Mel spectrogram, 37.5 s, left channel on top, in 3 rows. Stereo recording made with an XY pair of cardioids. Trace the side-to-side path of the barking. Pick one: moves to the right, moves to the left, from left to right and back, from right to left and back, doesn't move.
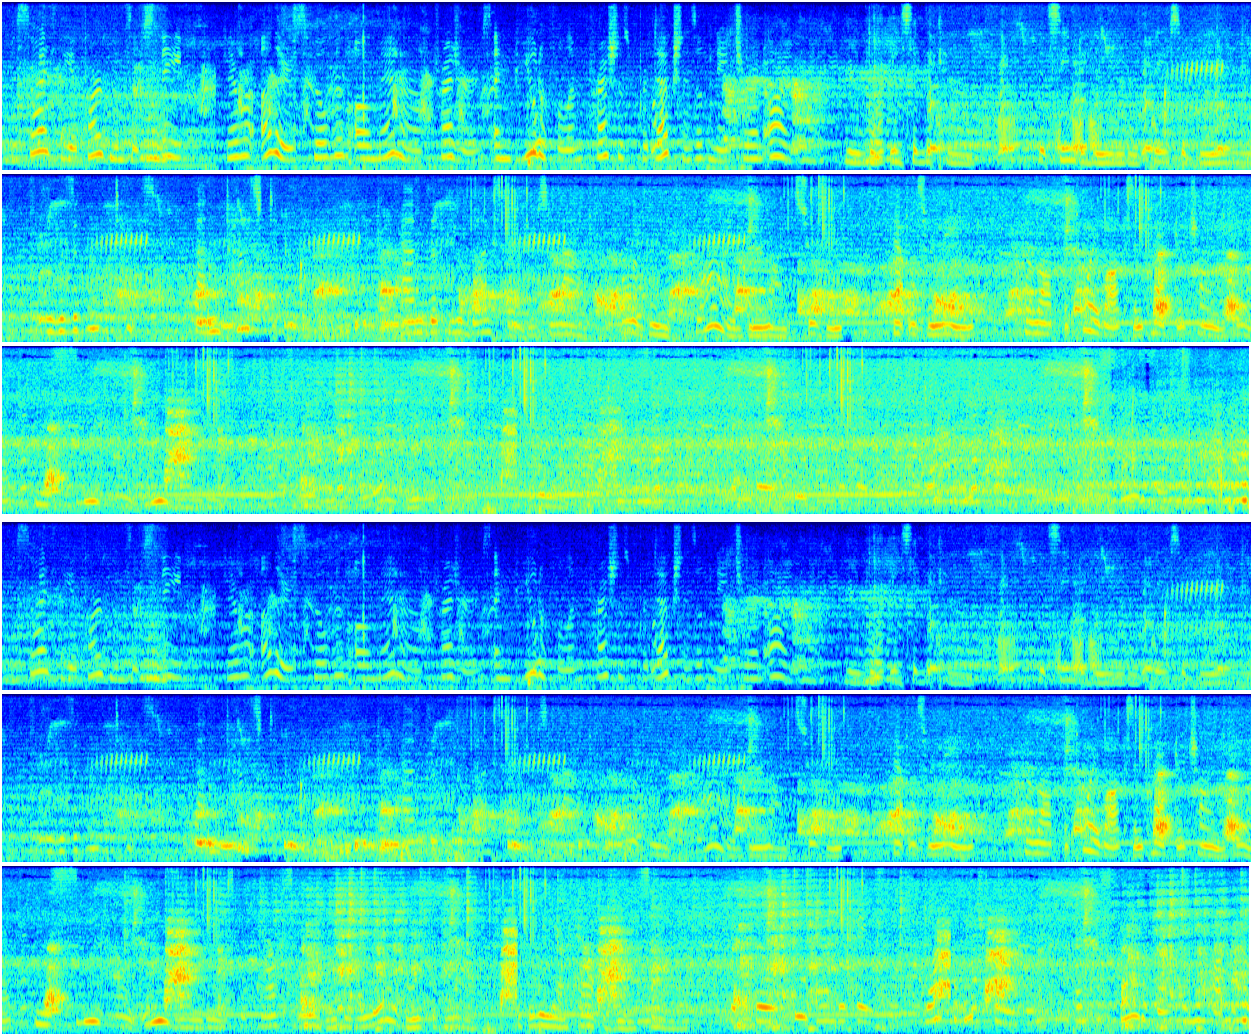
moves to the right.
